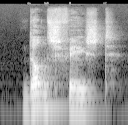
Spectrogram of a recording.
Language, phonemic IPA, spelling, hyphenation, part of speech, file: Dutch, /ˈdɑns.feːst/, dansfeest, dans‧feest, noun, Nl-dansfeest.ogg
- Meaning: party involving dance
